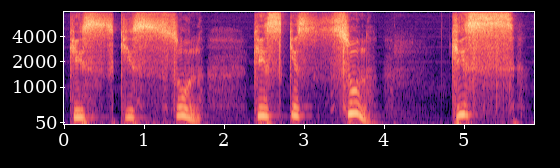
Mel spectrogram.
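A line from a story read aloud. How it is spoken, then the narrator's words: Hissing, crackling calls. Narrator (Russian): Звуки шипели и трещали вокруг, как искры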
